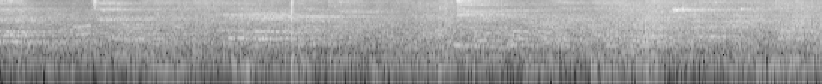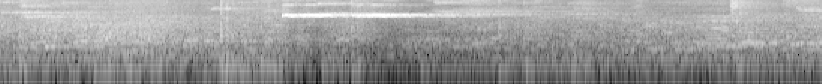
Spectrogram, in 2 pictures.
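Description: A basketball bouncing on a gym floor, with indistinct voices of players and spectators echoing around a large gym. About seven and a half seconds in there is a brief high-pitched squeak.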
